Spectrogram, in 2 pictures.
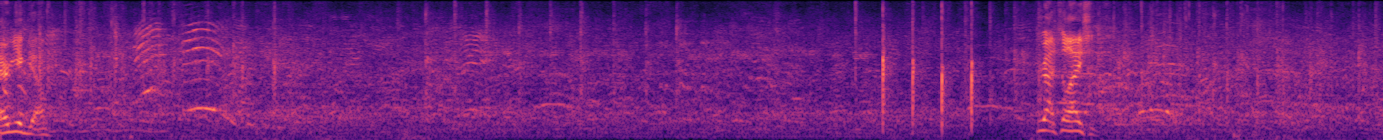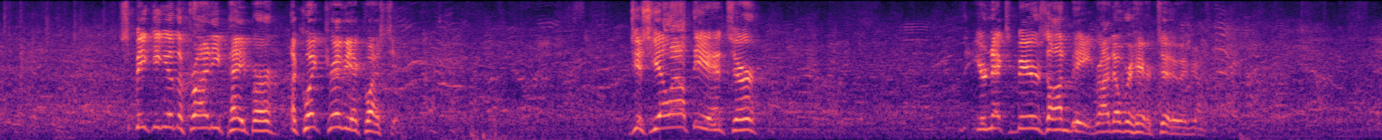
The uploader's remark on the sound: An audio recording of Casady School's 2022 Athletic Hall of Fame Induction, which took place on September 30, 2022.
